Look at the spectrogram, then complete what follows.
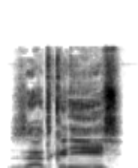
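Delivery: ordinary delivery, nothing marked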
